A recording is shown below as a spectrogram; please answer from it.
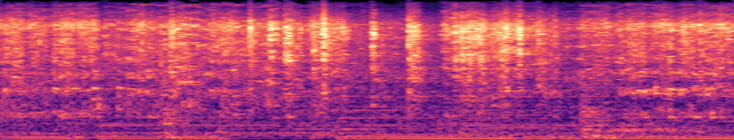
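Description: Spoon stirring pudding in a pot on the stove, scraping and clinking steadily against the metal with light sizzling underneath, close and continuous with no talk.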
